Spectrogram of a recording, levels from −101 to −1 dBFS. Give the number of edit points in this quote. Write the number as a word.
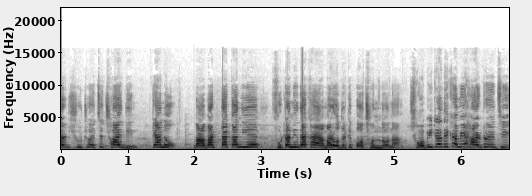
two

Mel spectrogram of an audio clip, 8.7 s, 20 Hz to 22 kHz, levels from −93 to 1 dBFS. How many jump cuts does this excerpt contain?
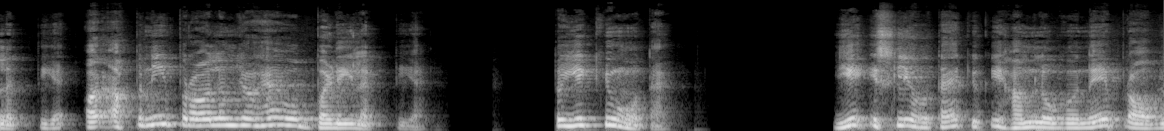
zero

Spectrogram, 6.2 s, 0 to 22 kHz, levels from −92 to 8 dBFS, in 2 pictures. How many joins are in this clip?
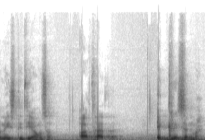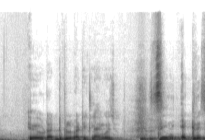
zero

